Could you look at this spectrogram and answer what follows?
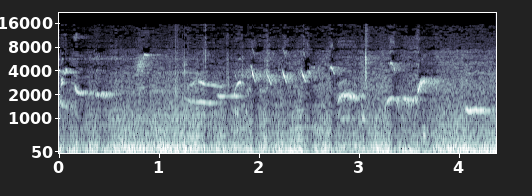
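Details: Lively White-rumped shama song used to coax other shamas into singing: quick, varied whistled notes, some sliding down, others short and clipped, delivered steadily over heavy low-pitched background rumble.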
